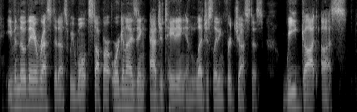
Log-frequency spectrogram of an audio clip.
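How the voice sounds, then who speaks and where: Recorded very clean against a silent background, a man talks at a moderate pace with an American accent. His pitch is medium with ordinary variation. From Alabama. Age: 30s. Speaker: podcast co-host. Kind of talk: casual chat.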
